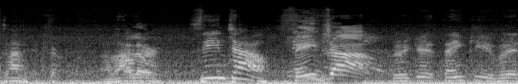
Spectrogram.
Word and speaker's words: Xin chào: Xin chào. Xin chào. Yes. Can we do it together after me energetically? Xin chào. Xin chào. One more time. Louder. Hello. Xin chào. Xin chào.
